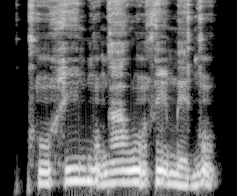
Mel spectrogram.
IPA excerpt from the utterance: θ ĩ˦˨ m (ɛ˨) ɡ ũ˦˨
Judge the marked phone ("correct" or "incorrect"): incorrect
